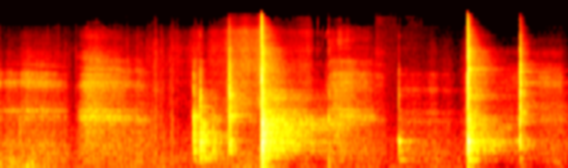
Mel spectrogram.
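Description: Hammer striking a transfer punch set in an electric motor's mounting-foot holes, marking the hole centres on the metal motor mount below: about six sharp metallic taps at uneven spacing, starting about two seconds in, each with a short ring.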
